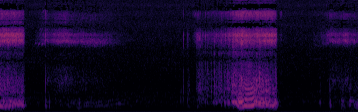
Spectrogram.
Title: Snoring bulldog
